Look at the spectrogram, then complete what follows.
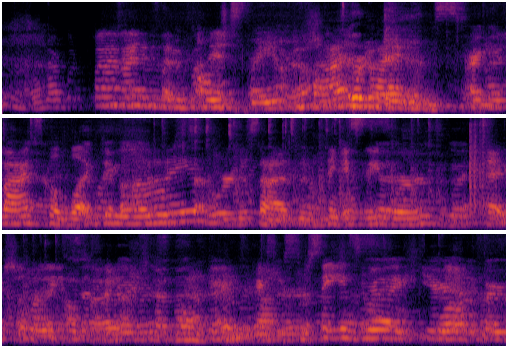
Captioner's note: groups discussing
